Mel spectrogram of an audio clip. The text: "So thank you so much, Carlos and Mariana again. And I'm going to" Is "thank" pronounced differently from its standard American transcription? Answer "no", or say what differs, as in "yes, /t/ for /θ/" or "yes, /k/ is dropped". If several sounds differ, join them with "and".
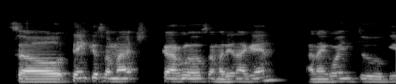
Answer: yes, /t/ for /θ/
